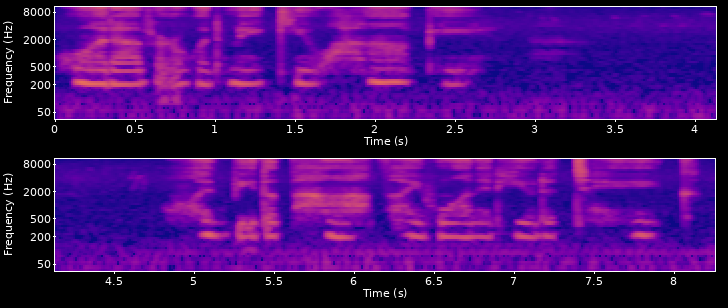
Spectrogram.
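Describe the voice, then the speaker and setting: A woman voicing a tender, playful young male bard spirit in a soft, breathy whisper for a romantic ASMR roleplay, speaking in a halting, heartfelt way. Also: medium pitch, completely flat delivery, a little hiss or hum, close to an everyday voice. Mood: tender, confessional.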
